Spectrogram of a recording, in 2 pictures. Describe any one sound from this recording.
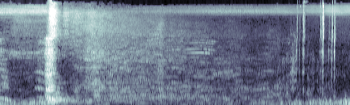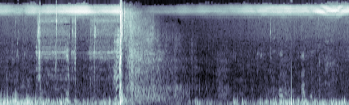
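Wild boars run through dry grass and brush.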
